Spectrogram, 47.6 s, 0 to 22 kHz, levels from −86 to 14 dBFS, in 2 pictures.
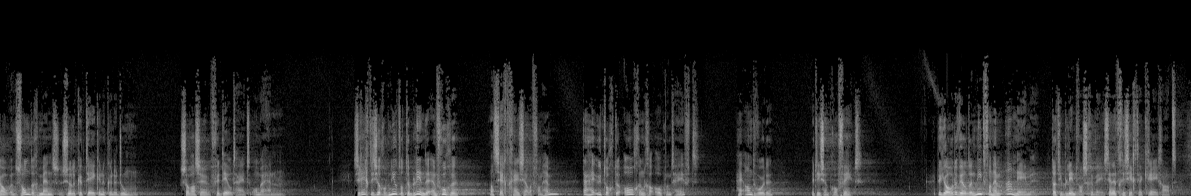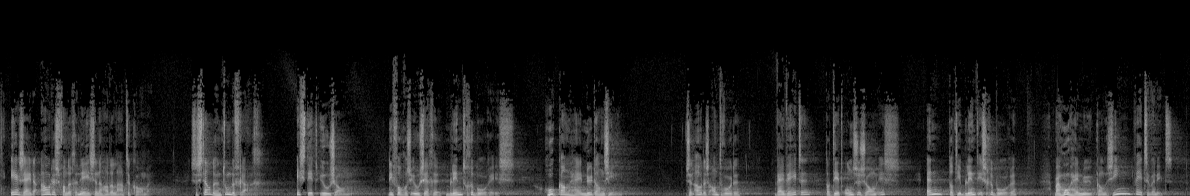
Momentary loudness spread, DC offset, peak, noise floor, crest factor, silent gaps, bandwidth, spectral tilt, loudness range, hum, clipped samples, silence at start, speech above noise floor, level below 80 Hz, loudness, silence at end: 13 LU; under 0.1%; 0 dBFS; -55 dBFS; 20 dB; none; 15.5 kHz; -4 dB/octave; 6 LU; none; under 0.1%; 0 s; 35 dB; -54 dBFS; -19 LUFS; 0.25 s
